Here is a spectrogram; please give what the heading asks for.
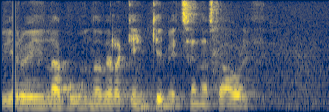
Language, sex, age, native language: Icelandic, male, 50-59, Icelandic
